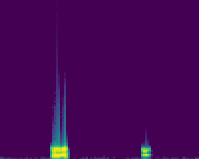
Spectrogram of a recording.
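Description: Two short tonal beeps like telephone dialing or ringing tones, a longer one then a brief second after a pause, clear and alone with no talk, heard during a religious study session call.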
